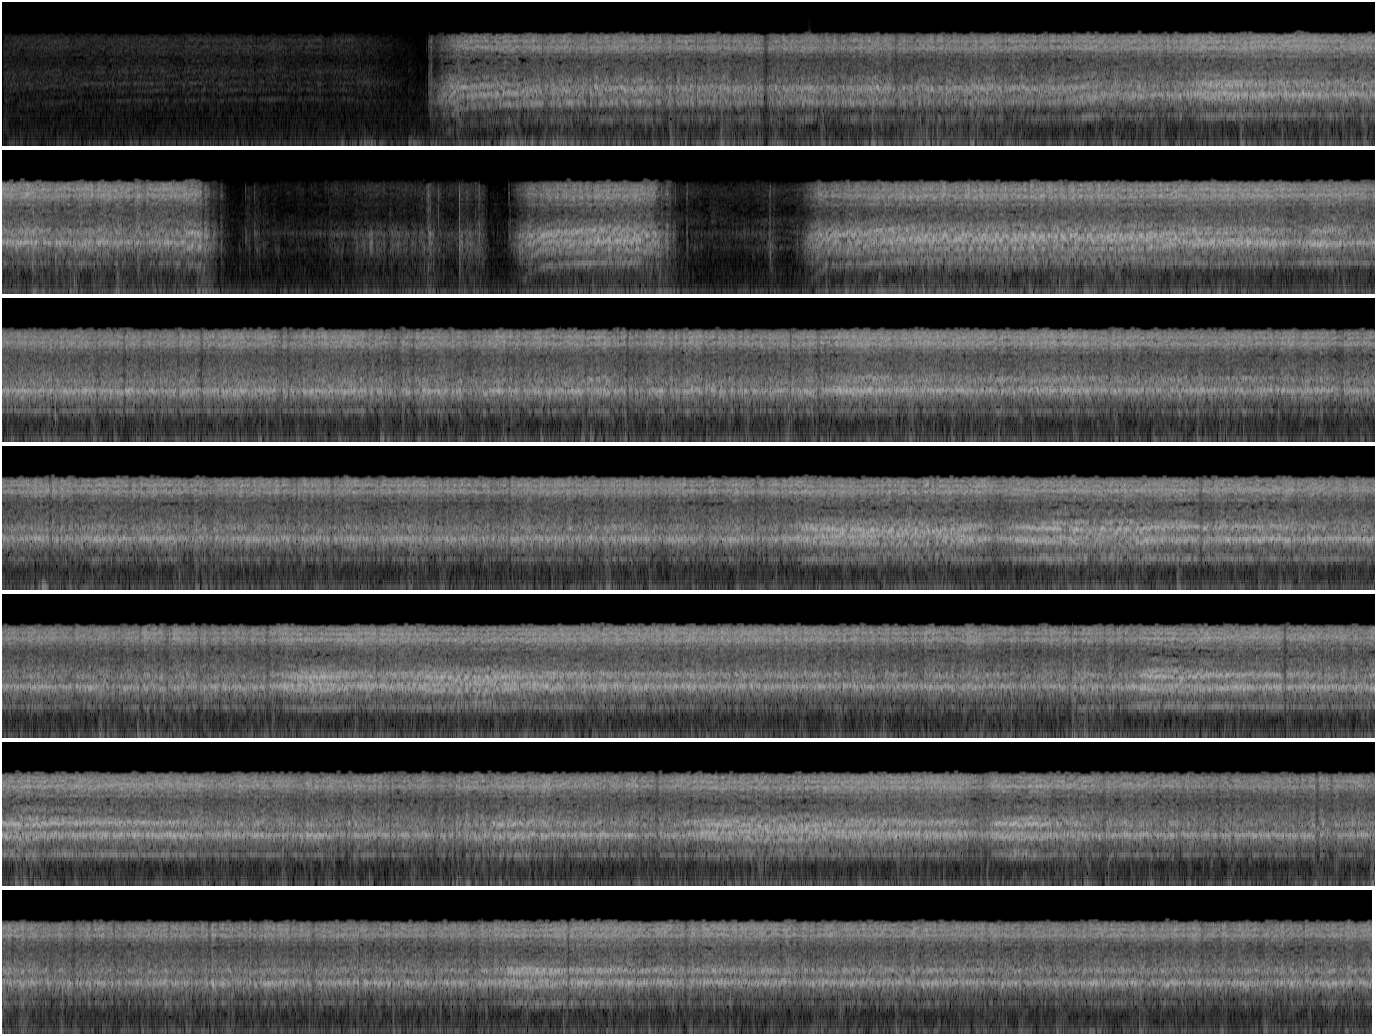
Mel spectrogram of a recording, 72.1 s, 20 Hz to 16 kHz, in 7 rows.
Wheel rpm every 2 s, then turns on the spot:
0, 60, 160, 160, 190, 150, 30, 80, 150, 190, 200, 200, 200, 200, 200, 200, 200, 200, 190, 200, 200, 200, 200, 200, 200, 200, 200, 190, 190, 200, 200, 200, 200, 200, 200, 200.
14-16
